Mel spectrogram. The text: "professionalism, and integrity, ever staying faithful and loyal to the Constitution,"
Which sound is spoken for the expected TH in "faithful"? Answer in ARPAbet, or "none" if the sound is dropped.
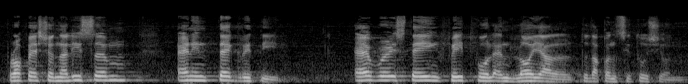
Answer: T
